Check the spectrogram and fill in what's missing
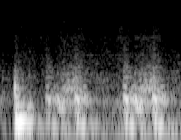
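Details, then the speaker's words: Simulated patient sound on a computer teaching program: stethoscope placed at a standard heart auscultation site; low thump then sustained low rumbling murmur between beats; female patient with dizziness, also found to have an arrhythmia. Heart murmur. "And we can hear that there's a bit of a murmur in this patient, so that gives us maybe some idea about why her dizziness."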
